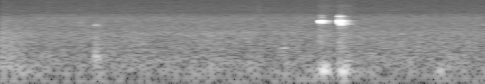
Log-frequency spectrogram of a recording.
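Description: Near silence: room tone, with two faint clicks in quick succession about one and a half seconds in.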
